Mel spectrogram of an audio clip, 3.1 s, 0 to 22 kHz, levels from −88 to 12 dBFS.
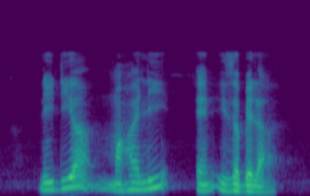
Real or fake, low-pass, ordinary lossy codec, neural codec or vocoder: real; 7.2 kHz; none; none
